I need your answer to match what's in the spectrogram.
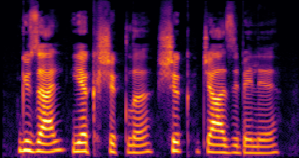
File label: beautiful in turkish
